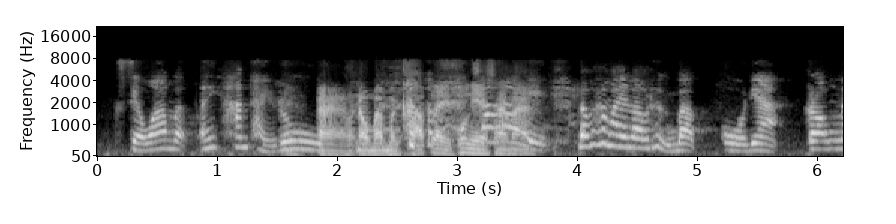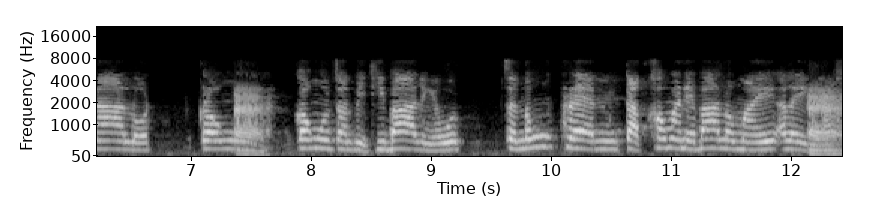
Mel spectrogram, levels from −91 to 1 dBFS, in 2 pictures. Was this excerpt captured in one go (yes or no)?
yes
